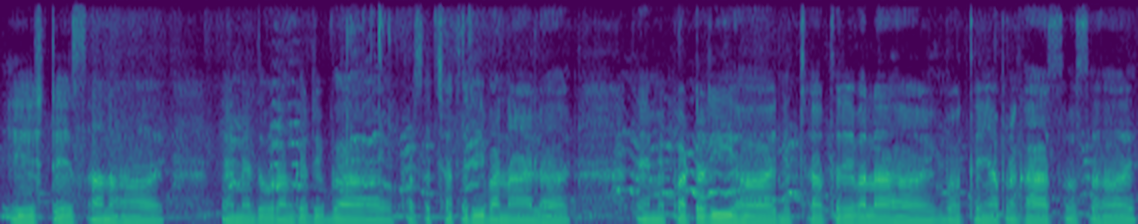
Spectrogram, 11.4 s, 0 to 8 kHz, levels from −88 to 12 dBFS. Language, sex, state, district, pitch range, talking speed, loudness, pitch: Maithili, female, Bihar, Samastipur, 180-195 Hz, 140 wpm, -27 LUFS, 185 Hz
